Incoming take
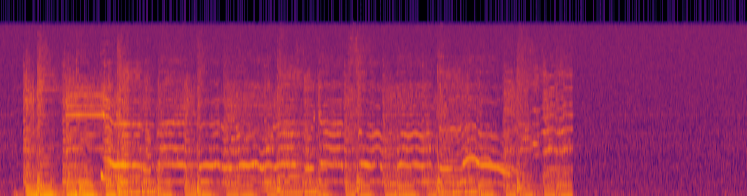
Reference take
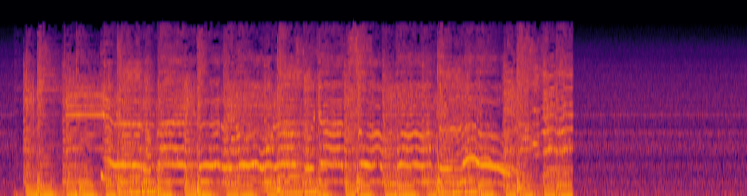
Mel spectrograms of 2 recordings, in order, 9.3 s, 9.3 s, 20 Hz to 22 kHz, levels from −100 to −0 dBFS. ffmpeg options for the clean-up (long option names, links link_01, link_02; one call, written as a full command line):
ffmpeg -i in.wav -af "adeclick=threshold=4,afwtdn=0.0071,asetnsamples=nb_out_samples=441:pad=0,asendcmd='1.61 volume volume 5.5dB',volume=0dB" out.wav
